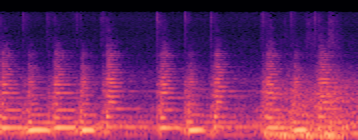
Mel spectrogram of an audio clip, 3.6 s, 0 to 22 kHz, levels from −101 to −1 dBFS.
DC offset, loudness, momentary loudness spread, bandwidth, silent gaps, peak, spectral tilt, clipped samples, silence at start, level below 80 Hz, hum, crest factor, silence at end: under 0.1%; -23 LUFS; 9 LU; 7.2 kHz; none; -10 dBFS; -8 dB/octave; under 0.1%; 0 s; -38 dBFS; none; 12 dB; 0 s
